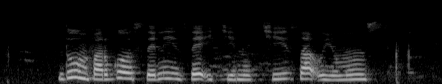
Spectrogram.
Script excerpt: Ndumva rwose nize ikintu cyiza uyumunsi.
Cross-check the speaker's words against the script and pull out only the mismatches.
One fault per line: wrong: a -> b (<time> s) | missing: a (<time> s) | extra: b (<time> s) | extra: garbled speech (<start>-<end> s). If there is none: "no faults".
no faults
